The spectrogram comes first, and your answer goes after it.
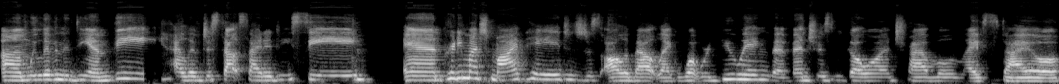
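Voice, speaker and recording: This woman has a plain, everyday voice, medium pitch and an American accent. She talks at a moderate pace with ordinary pitch variation and big swings in loudness. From Maryland, US. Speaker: blogger and mom. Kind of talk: casual chat.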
